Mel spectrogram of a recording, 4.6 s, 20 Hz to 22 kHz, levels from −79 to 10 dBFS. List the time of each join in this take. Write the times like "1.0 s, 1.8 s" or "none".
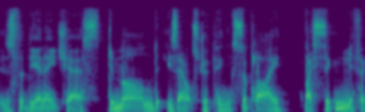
3.6 s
